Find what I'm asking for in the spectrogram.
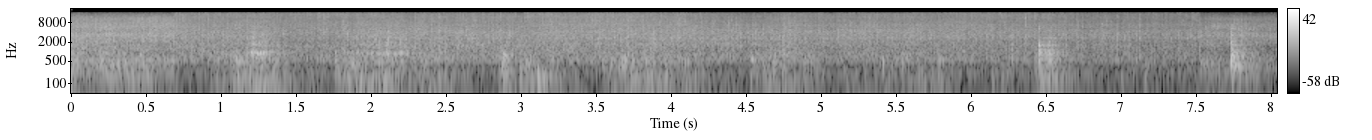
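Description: Waxy potato chunks fry in a pan with a steady, dense sizzle and a few sharp stirring scrapes, close and continuous, no voices.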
